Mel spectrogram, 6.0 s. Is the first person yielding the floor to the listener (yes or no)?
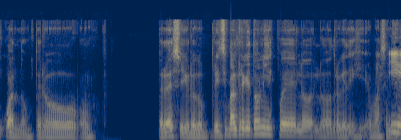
yes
